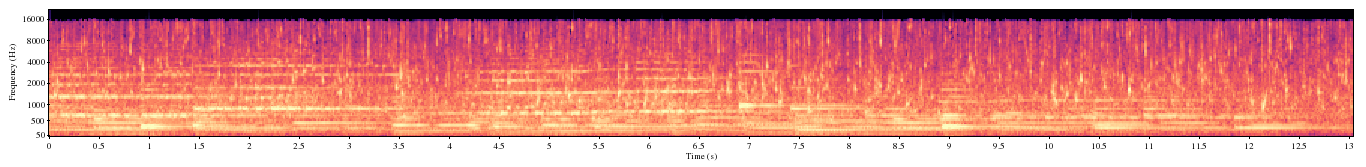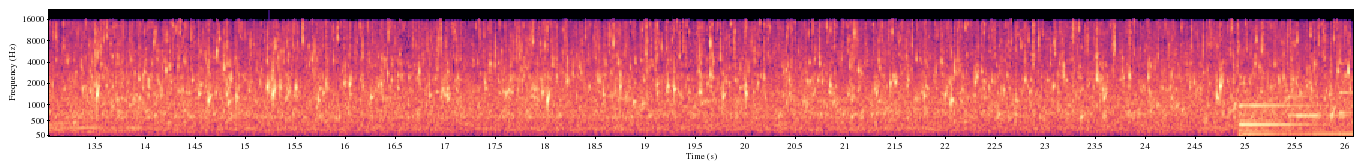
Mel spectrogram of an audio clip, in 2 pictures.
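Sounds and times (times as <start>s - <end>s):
soft music with held tones: 0.0s - 13.8s, 24.9s - 26.0s
stream trickling and babbling: 0.0s - 26.0s.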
